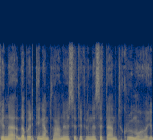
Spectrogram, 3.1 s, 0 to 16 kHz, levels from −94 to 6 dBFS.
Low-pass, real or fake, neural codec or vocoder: 10.8 kHz; fake; codec, 24 kHz, 0.9 kbps, WavTokenizer, medium speech release version 2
